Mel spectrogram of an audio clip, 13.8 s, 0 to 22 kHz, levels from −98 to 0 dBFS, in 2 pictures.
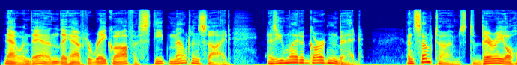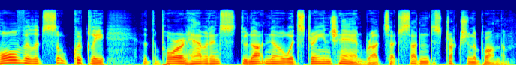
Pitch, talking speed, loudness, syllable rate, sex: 110 Hz, 185 wpm, -19 LUFS, 5.1 syllables/s, male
